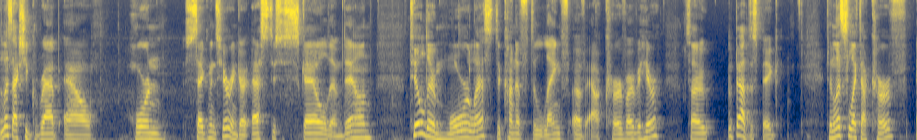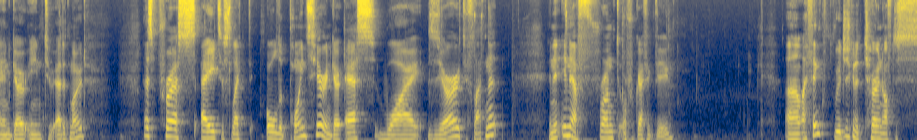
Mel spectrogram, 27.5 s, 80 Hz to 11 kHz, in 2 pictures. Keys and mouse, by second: 1.5 shift+middle click, 2.5 middle click, 3.5 s, 5.6 shift+middle drag, 6.2 z, 6.8 shift+middle click, 7.3-7.6 middle drag, 9.4 click, 9.8 s, 11.1-11.7 middle drag, 12.7-13.1 middle drag, 13.9 click, 14.9 middle click, 16.5 a, 18.6 s, 19.3 y, 19.9 0, 20.5 Return, 22.8 KP_1, 23.6 shift+middle click.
